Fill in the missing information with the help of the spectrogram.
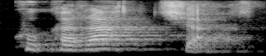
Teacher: has a natural stress on the last but one syllable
